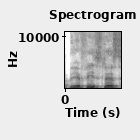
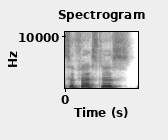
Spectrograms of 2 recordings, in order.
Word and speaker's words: Hephaestus: And so when he gets to describing Legba and Hephaestus, is that how you pronounced it? – Oh, yeah, Hephaestus, Hephaestus.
